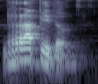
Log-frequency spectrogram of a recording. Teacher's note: Where is the accent? Yeah, it's in the first syllable, rápido, and it ends in an O.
